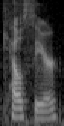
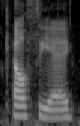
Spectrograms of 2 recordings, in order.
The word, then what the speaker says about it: Kelsier: Oh, by the way, his name's not Kelsier. It's Kelseier. that. It's Kelsier. The French inspired way.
